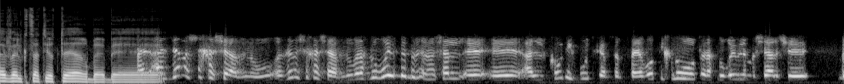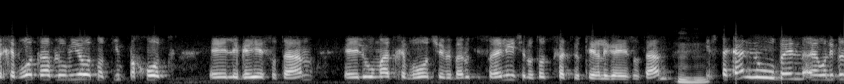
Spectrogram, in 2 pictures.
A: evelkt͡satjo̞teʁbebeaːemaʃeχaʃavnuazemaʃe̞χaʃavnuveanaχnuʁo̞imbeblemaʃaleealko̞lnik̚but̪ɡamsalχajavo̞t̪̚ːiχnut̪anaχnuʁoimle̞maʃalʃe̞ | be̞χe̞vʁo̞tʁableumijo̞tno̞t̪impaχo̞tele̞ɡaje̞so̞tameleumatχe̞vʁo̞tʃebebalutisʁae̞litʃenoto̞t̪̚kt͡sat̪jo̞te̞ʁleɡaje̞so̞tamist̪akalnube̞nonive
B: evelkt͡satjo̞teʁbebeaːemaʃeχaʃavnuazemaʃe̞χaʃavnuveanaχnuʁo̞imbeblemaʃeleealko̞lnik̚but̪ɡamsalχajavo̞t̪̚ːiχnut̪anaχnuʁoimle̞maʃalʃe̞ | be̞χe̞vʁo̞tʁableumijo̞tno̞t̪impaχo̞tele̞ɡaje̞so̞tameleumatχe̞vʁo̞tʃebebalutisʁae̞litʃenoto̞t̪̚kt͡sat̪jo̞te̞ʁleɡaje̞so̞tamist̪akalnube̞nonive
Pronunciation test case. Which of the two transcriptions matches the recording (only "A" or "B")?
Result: A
